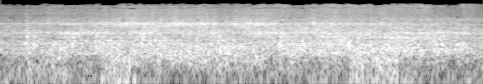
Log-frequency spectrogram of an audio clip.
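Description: Train running along the rails: a steady, loud rush of wheel and track noise with a faint high whine.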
